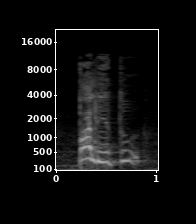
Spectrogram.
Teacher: a palavra palito tem a sílaba mais forte na penúltima sílaba no li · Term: paroxítona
